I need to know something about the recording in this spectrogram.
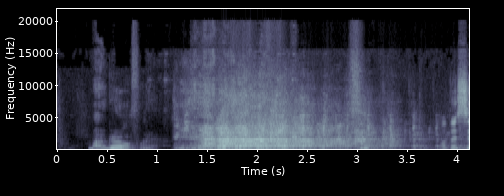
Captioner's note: audience Laughter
